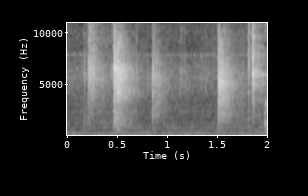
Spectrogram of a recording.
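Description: Several short, sharp clicks, about five in two seconds, over a steady low room hum.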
